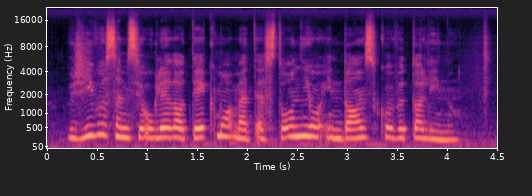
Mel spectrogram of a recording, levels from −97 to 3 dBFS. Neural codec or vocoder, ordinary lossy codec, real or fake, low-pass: vocoder, 44.1 kHz, 128 mel bands, Pupu-Vocoder; none; fake; none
